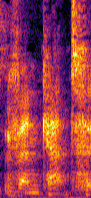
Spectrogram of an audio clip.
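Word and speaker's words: vingt-quatre: For number 24 in French, it's Vancat and it's spelled V I N G T u U A T R E.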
